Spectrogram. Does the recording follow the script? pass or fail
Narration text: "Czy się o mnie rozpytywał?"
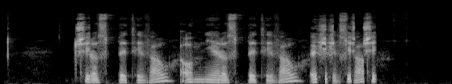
fail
